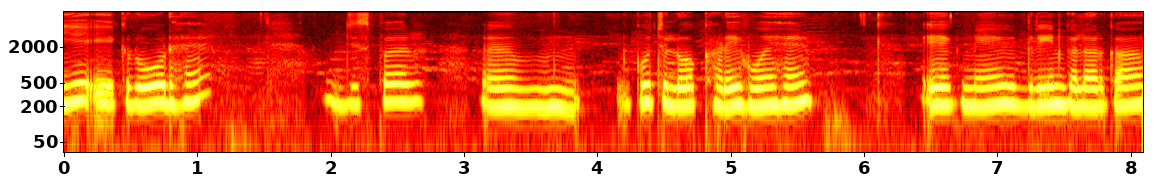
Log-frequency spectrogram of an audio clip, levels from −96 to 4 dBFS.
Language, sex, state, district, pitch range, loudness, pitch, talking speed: Hindi, female, Punjab, Fazilka, 205-230 Hz, -14 LUFS, 215 Hz, 120 wpm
